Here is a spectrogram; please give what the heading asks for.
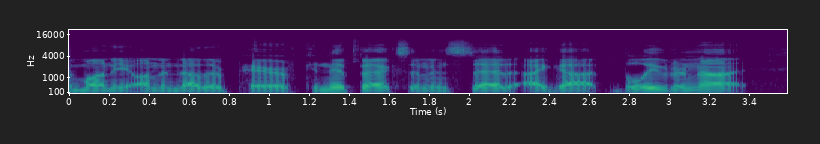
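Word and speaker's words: Knipex: I used to have the Kipex, and that's exactly how it's pronounced, Kipex.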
